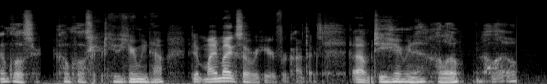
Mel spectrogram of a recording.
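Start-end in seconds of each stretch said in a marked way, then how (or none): 3.7-5.2 put-on ghost voice. Calling out over the mic as Bray Wyatt's ghost. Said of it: "somehow Bray Wyatt's ghost appears".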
